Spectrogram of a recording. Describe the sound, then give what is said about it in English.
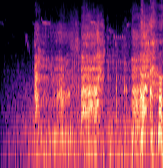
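A neighbour's dog growls and barks in three harsh, rough bursts, loud, with no one talking. “But that isn't our dog, it's our neighbour's.”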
